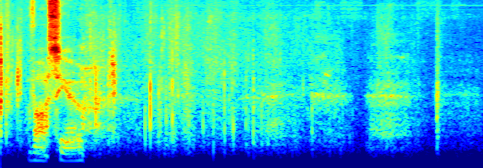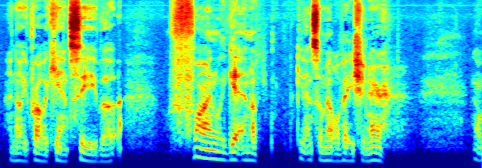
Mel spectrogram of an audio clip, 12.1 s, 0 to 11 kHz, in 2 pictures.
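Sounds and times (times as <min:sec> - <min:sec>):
footsteps on rocky dirt trail: 0:00.0 - 0:05.6.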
